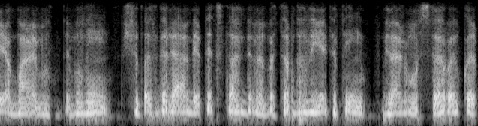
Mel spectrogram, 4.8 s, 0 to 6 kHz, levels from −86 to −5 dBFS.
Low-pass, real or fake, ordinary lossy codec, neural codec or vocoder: 5.4 kHz; fake; Opus, 32 kbps; autoencoder, 44.1 kHz, a latent of 192 numbers a frame, MeloTTS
